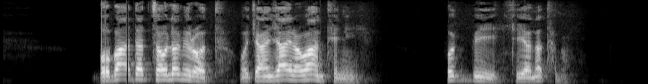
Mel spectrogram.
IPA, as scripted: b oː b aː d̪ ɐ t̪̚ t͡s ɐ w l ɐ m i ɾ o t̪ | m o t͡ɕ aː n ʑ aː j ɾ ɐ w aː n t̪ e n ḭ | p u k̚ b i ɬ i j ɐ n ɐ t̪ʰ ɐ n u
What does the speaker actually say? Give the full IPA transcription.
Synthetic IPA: b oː b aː d̪ ɐ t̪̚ t͡s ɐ w l ɐ m i ɾ o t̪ | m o t͡ɕ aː n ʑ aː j ɾ ɐ w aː n t̪ʰ e n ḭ | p u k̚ b i ɬ i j ɐ n ɐ t̪ʰ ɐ n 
